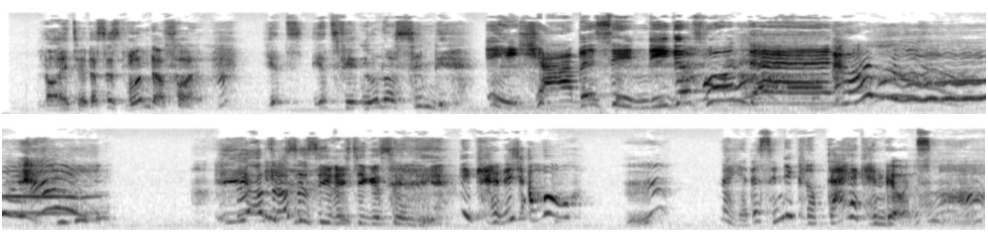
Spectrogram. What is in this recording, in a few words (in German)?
Synchron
